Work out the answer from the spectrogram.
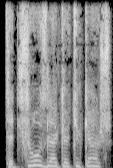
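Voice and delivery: high-pitched loutish accusation; accusing Dudley. Acted. (accusation de petite brute, voix aiguë)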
